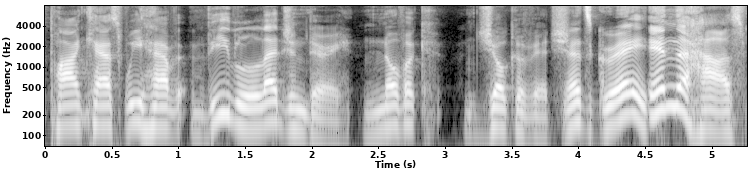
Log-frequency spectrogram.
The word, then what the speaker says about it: Novak Djokovic: We have the legendary Novak Djokovic. That's great. In the house, man. You pronounced it very well.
